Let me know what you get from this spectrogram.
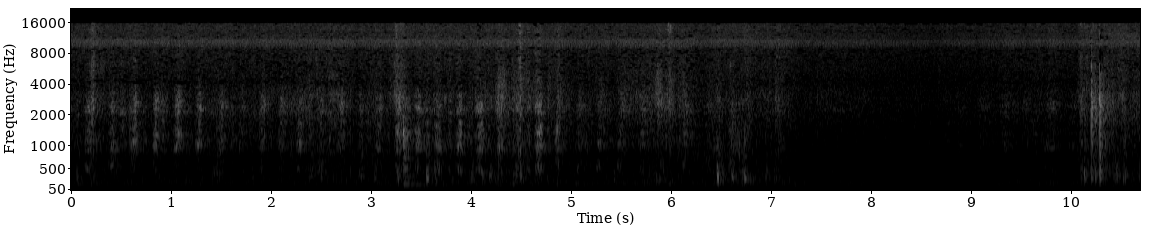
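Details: Pitbull puppy named Dixie playing with a sock indoors: rapid soft breathy panting puffs in quick bursts, with a few louder thumps and brief short speech before it.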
